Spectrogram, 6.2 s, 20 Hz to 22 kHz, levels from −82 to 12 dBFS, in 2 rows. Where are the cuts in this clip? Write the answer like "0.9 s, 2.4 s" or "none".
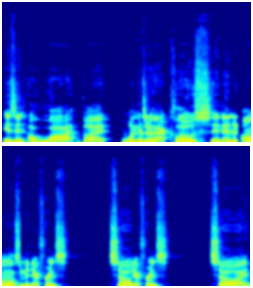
1.4 s, 1.8 s, 2.9 s, 3.3 s, 4.7 s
